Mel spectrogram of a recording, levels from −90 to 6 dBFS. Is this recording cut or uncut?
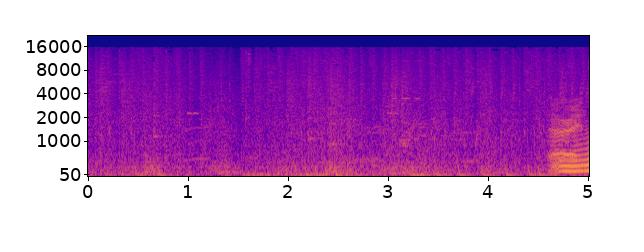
uncut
